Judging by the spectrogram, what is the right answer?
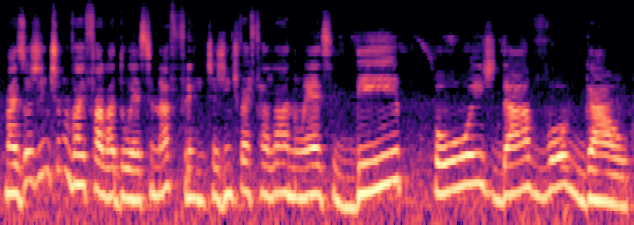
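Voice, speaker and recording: A woman teaching young children to read and spell, sounding out syllables slowly and clearly. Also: medium pitch, animated, dark tone, a little hiss or hum. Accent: Brazilian Portuguese. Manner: slow, drawn-out sounding-out of syllables. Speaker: primary school teacher. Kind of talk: remote reading and spelling lesson for young children.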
